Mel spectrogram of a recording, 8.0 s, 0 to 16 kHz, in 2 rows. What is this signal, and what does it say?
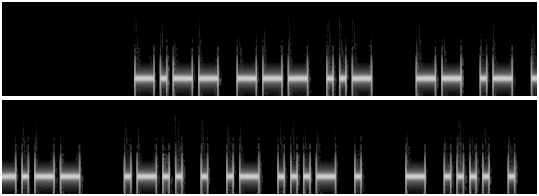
Morse code, heard as a keyed tone, about 25 wpm, 700 Hz. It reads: YOU MAY LEAVE THE
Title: Sentences from Top 400 Words 25wpm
